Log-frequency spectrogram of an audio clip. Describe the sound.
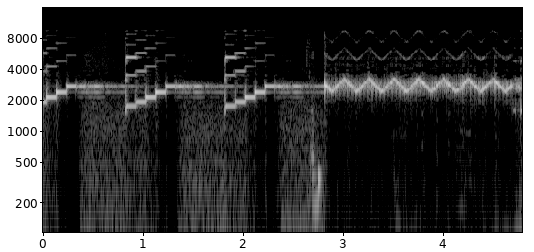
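A firefighter's motion alarm sounds three quick runs of rising electronic beeps, each settling on a held tone. It then breaks into a continuous, piercing warbling alarm that stays loud to the end.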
